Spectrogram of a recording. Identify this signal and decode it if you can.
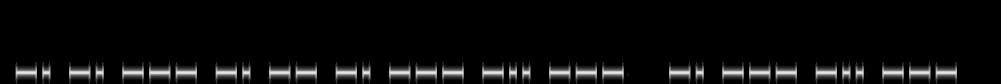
Morse code, heard as a keyed tone, about 18 wpm, 550 Hz. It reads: NNONMNODO NODO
